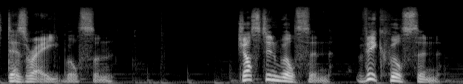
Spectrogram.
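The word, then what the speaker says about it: Desiré Wilson: Wilson is how you say it not not desire which I used to thought it was or Desiree it's Desiree Wilson Justin Wilson Vic Wilson uh Yim vinkle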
